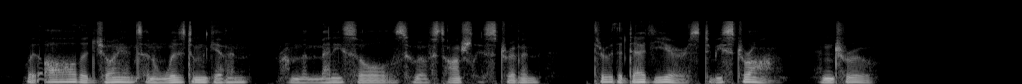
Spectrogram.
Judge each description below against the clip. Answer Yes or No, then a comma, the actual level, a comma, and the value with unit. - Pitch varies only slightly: No, average, 3.2 semitones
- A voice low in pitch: Yes, very low, 95 Hz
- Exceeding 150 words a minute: No, average, 140 wpm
